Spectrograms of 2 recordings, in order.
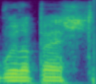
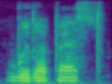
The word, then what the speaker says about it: Budapest: just some but anyway I don't live in Budapest and and Budapest is U far away from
